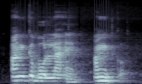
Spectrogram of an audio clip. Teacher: इसमें क्या है, नाक से ज्यादा निकल रहा है तो यह अनुस्वार का प्रयोग हो गया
